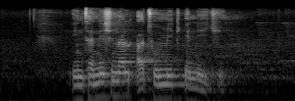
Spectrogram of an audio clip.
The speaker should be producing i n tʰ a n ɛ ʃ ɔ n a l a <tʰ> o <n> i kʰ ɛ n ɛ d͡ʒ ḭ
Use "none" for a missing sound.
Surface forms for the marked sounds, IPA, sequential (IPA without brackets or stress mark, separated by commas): tʰ, m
